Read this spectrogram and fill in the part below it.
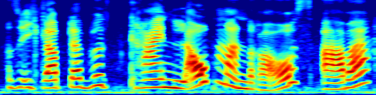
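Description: High, lively young woman co-hosting. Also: normal speed, husky. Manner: cheerful and chatty, thinks aloud. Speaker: children's radio co-host. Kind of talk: lively hands-on radio chat.

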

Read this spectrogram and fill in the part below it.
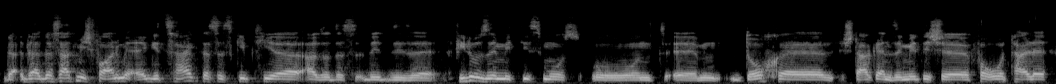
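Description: A man with an Israeli accent, a guest on a radio discussion, speaking haltingly with many fillers and restarts. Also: mid-range voice, steady tone, mellow. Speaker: studio guest, professor.

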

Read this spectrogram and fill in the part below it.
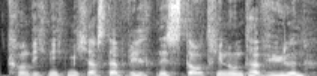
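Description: An actor playing a haunted young miner, torn and feverish, speaking in a hushed, anguished manner in a classic radio play. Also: male voice, on the high side, fairly even intonation, a little fast, close to an everyday voice. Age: young adult. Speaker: Elis, the miner.

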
